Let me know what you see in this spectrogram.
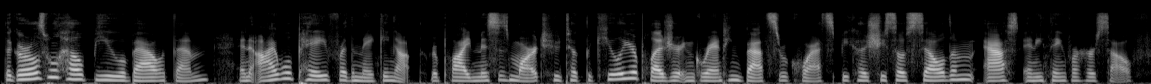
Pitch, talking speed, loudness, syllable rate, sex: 185 Hz, 175 wpm, -22 LUFS, 4.7 syllables/s, female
